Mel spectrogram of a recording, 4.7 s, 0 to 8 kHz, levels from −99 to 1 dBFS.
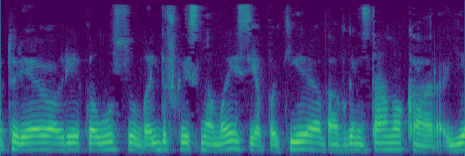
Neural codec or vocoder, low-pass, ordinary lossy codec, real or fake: none; 7.2 kHz; MP3, 32 kbps; real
